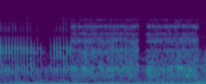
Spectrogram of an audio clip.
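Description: A truck rumbles past in the opposite lane.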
